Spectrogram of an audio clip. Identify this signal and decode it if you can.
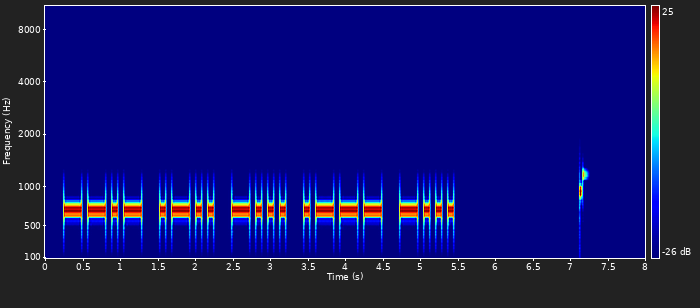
Morse code, heard as a keyed tone, about 15 wpm, 700 Hz. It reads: QLBJB
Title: Code Groups - 5 Letters - 15wpm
